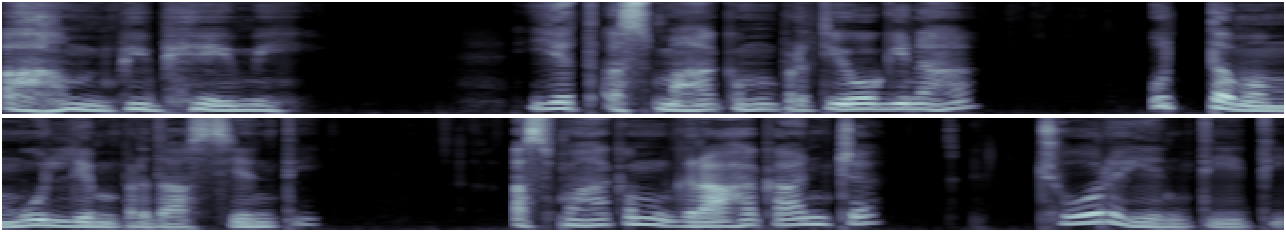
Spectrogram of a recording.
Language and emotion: Sanskrit, fearful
